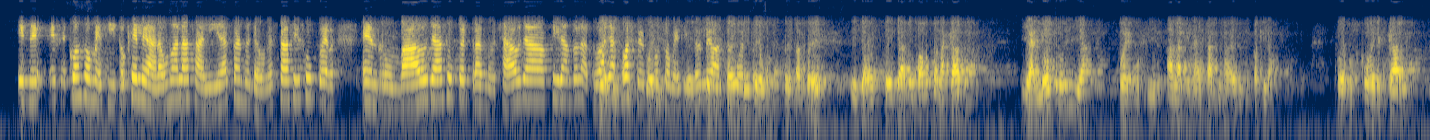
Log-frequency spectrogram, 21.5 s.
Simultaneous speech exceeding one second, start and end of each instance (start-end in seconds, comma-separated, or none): 8.9-11.4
